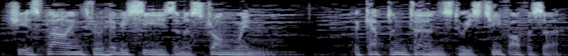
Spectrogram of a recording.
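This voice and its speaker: A man's voice: low voice, moderate pace, a bit bright. A man giving dramatic scripted announcements and narration in the style of old radio. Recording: dull vintage radio recording. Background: music.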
